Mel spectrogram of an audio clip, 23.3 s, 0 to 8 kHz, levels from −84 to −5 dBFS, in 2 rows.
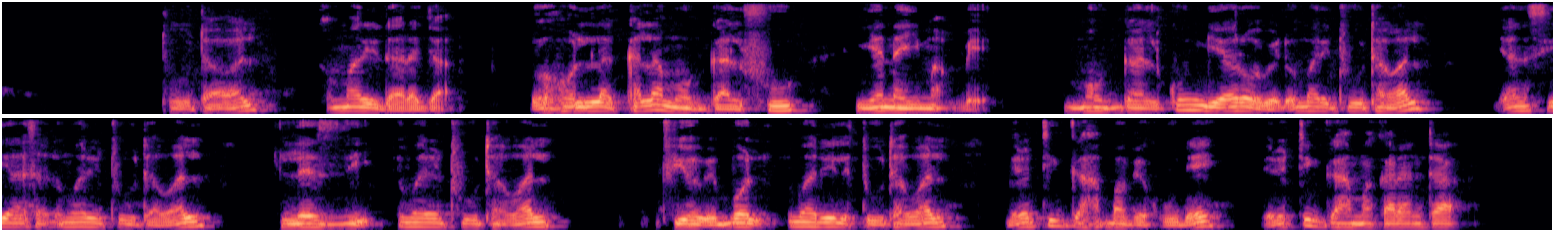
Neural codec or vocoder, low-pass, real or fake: vocoder, 44.1 kHz, 128 mel bands every 512 samples, BigVGAN v2; 7.2 kHz; fake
